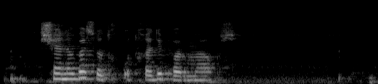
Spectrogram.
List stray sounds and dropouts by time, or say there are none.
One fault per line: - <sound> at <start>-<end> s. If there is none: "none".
none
